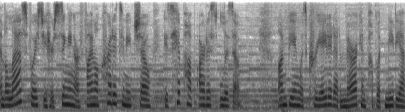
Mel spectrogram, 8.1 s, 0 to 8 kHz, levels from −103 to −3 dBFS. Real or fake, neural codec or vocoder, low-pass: real; none; 7.2 kHz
